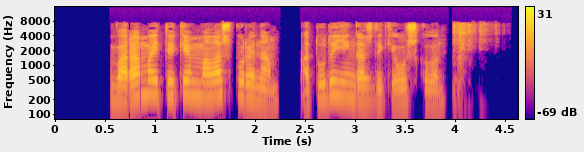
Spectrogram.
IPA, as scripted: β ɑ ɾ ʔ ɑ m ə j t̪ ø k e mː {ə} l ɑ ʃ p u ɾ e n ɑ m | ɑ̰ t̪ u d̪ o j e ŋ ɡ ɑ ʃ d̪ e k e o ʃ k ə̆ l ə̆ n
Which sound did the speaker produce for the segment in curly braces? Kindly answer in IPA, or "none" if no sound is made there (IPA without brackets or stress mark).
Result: ɑ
